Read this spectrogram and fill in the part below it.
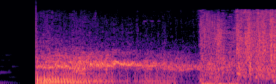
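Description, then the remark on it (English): Car tires skid with a sudden, loud screech as a car is about to hit a deer, holding a high squealing tone for over a second, then turning to a harsher, rougher burst of noise near the end. No one speaks. “Congratulations, you just met a deer with your bumper.”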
